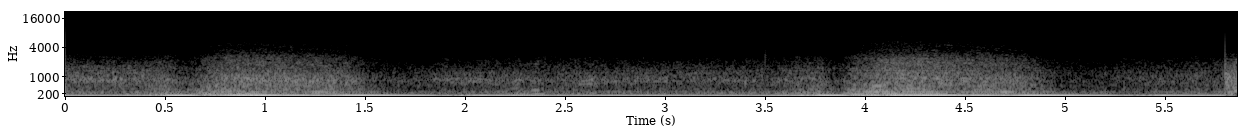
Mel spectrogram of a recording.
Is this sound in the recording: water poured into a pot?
no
